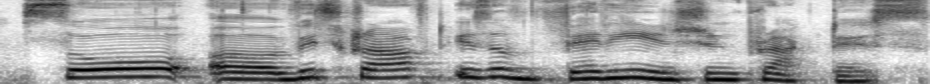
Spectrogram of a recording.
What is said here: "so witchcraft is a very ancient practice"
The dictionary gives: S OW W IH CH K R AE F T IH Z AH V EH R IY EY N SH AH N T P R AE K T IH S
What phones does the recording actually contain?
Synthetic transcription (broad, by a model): S OW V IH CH K R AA F T IH Z AH V EH R IY EY N SH AH N T P R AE K T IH S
